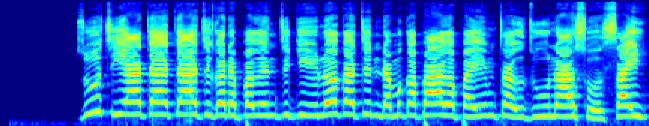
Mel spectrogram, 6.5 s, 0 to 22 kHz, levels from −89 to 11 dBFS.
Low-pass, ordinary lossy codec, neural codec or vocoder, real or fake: none; none; none; real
